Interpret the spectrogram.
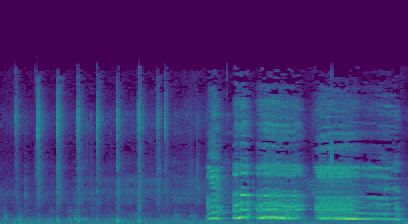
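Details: Indio Gigante chicken kept for feeding: about a dozen sharp tapping clicks, then three loud, harsh, strained crow-like bursts, each a drawn-out harmonic call, filling the last two seconds.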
